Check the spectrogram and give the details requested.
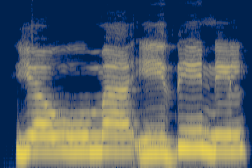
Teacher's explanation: نون کو لام کے ساتھ ملا کر پڑھیں گے، درمیان میں خالی الف ہے، ہم اس کو نہیں پڑھیں گے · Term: نون قطنی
